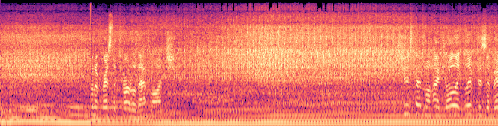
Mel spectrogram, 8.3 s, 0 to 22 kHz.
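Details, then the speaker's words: First cold start of a freshly rebuilt, fully forged RB25DET in an R33 Skyline, idling: light top-end tick over the hum; hydraulic lifters are noisy because oil has not reached them yet and should quiet down. "noisy at the moment oil going to them yet quite down"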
